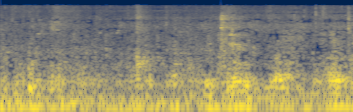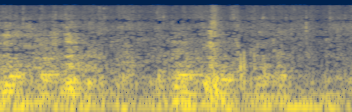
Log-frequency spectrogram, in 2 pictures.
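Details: Piglets being fed give low, short grunts in uneven bursts about every second, with soft background rustling and noise throughout.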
